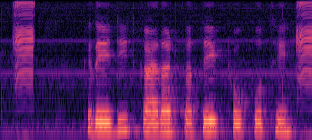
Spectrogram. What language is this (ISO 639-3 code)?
hne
